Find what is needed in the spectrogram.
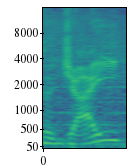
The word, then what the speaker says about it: Ajayi: But the guy who stole the show in this game, I watched the whole game, was running back Jay Alajaha. I say his name, Alaha. – I think it's Ajayi? – Yes. – I think that's how it's pronounced.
